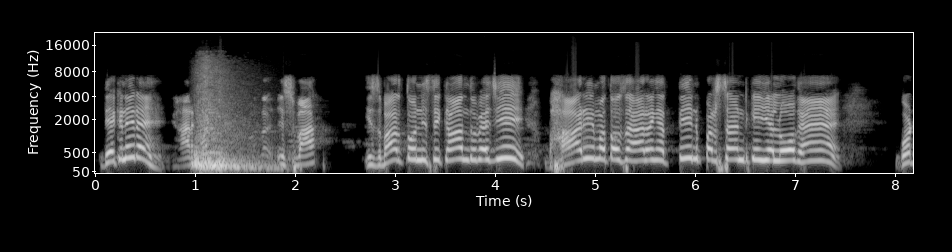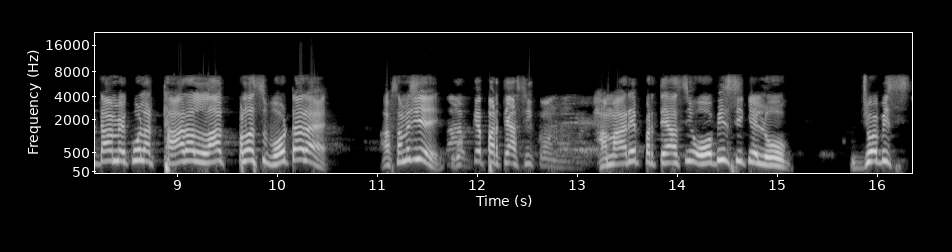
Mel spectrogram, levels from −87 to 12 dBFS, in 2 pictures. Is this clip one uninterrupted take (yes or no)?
no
